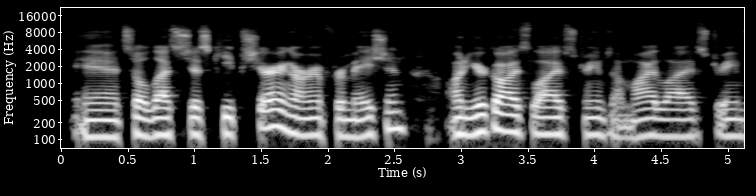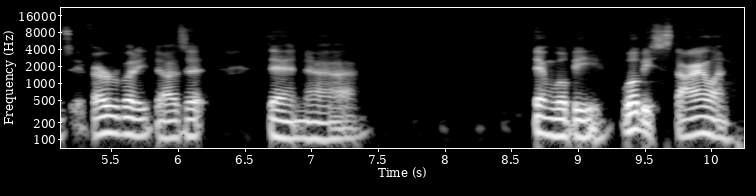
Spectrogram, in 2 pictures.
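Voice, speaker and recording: Monotone guy chatting on his fish-tank livestream, gravelly, dry sound, lots of uhs. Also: mid-range voice, no echo. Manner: plain, unhurried talk with many fillers and restarts. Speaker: aquarium hobby live streamer. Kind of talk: casual live stream chat.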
